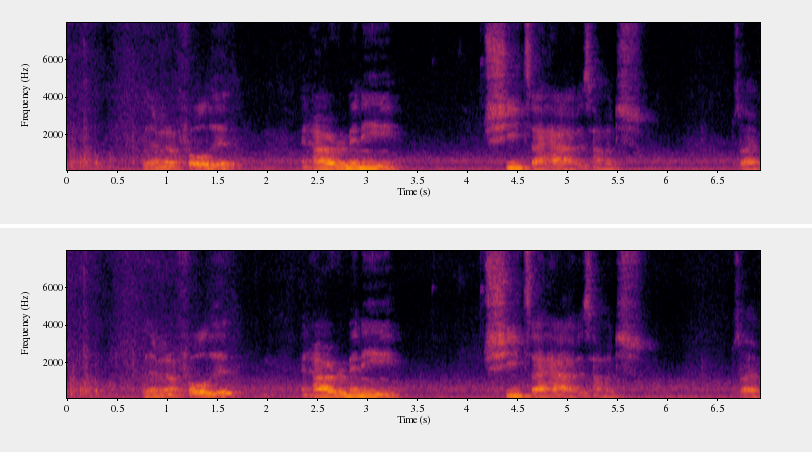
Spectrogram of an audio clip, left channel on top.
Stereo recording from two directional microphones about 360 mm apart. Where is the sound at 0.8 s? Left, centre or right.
Centre.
